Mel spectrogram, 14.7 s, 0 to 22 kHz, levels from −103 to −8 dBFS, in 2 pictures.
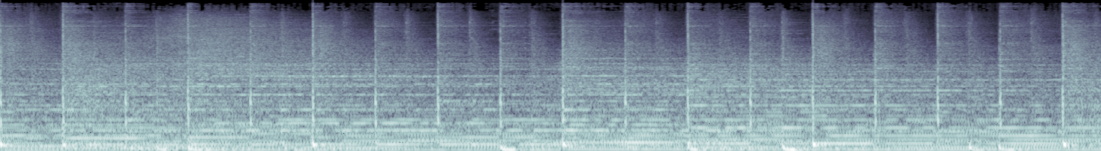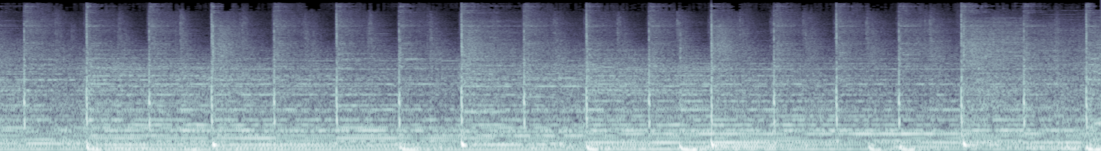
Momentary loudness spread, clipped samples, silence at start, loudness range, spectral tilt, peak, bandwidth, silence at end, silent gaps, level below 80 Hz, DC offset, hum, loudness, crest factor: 3 LU; under 0.1%; 0 s; 1 LU; -5.5 dB/octave; 0 dBFS; over 20 kHz; 0 s; none; -24 dBFS; under 0.1%; none; -19 LUFS; 18 dB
